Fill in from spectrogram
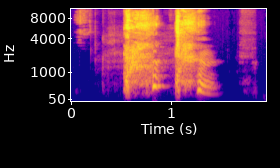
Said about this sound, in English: Sorry, I'm coughing.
